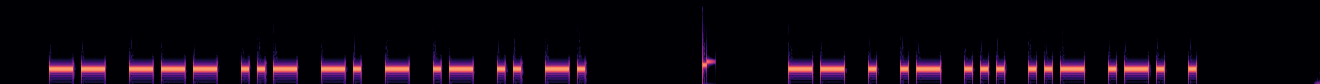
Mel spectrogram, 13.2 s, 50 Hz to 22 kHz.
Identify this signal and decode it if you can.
Morse code, heard as a keyed tone, about 15 wpm, 700 Hz. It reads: MOUNTAIN MEASURE
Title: Sentences from Top 1000 Words - Review Part 1 - New Word Drill - 15wpm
